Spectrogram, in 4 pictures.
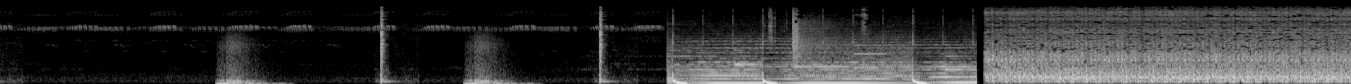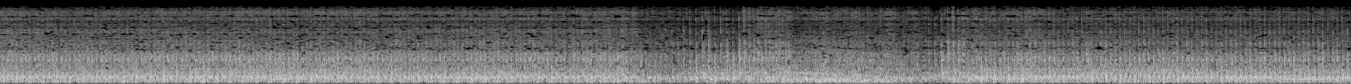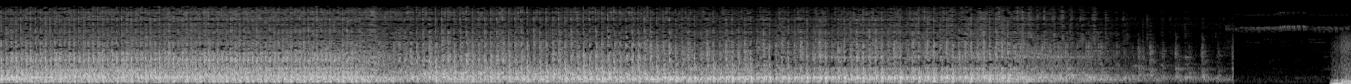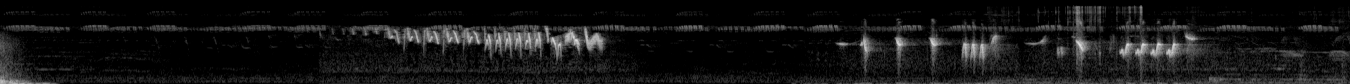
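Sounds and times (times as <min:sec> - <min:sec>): tractor engine running: 0:07.6 - 0:39.4, 0:48.9 - 0:52.8.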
